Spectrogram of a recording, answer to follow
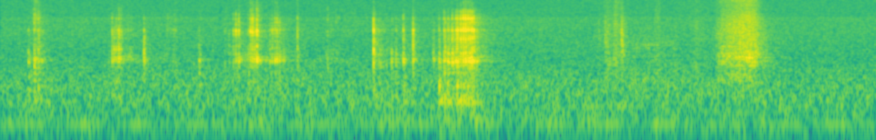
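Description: Faint, scattered clicks and light rattles of a metal ball chain (a ceiling-fan pull chain) being handled and lifted, with a short scraping swish about three and a half seconds in and a softer one near the end.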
